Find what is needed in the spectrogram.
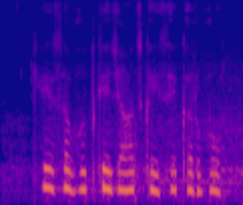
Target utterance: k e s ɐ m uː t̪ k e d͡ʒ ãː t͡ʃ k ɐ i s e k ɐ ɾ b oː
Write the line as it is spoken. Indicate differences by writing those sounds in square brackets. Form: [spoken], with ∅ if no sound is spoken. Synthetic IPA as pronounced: k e s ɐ [b] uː t̪ k e d͡ʒ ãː t͡ʃ k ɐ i s e k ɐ ɾ b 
